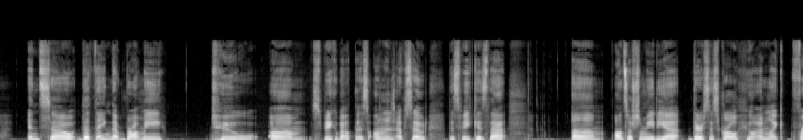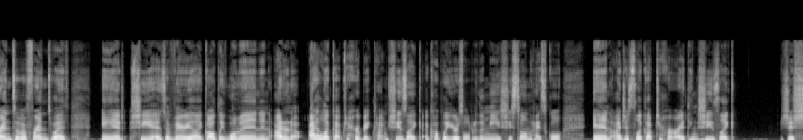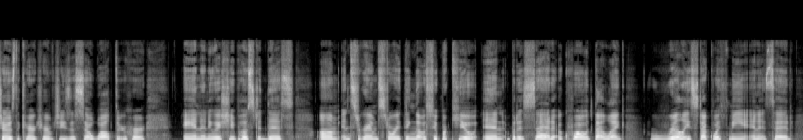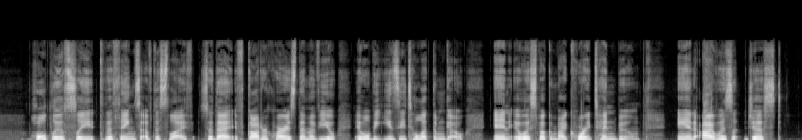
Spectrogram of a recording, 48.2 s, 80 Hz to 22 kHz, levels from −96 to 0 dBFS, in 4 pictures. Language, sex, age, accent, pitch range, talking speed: English, female, 10-29, American, 220-260 Hz, 190 wpm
